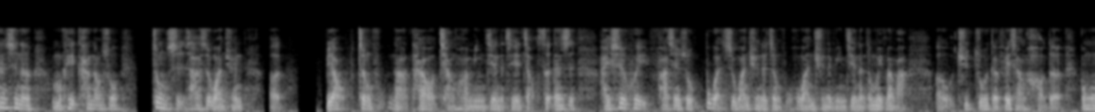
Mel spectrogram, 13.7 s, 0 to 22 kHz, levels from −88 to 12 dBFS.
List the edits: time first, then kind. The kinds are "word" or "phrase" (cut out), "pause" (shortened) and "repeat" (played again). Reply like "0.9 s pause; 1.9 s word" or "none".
4.0 s pause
